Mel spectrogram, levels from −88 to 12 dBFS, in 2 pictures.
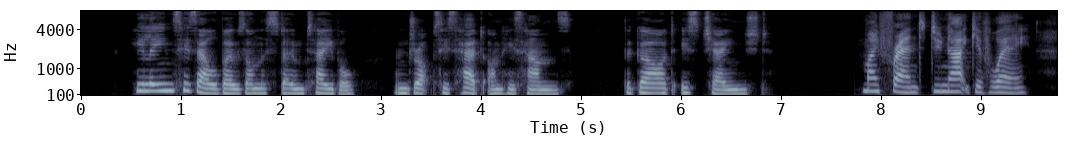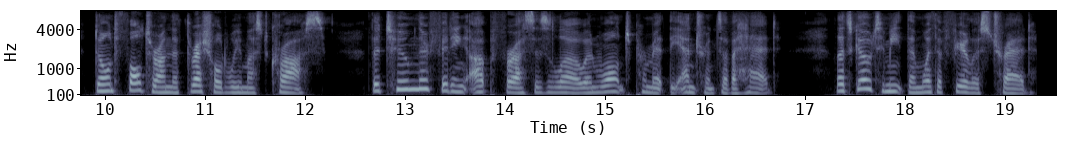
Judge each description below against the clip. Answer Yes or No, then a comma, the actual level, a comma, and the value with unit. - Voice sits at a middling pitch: Yes, medium, 180 Hz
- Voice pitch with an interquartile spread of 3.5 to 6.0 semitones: Yes, average, 5.0 semitones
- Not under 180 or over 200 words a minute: Yes, average, 185 wpm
